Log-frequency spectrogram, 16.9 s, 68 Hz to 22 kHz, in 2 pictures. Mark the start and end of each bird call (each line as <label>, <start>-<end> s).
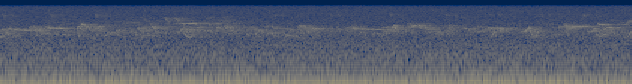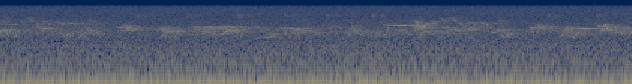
American Robin (Turdus migratorius), 0.0-16.9 s
Hermit Thrush (Catharus guttatus), 0.0-16.9 s
Hermit Warbler (Setophaga occidentalis), 0.0-16.9 s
